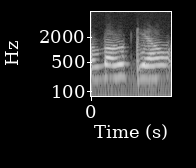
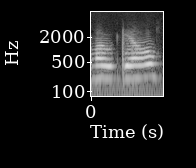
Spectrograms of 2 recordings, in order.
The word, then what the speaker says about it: Lough Gill: Somebody told me that you have to go up near Sligo to Lough Gill and take a boat from Lough Gill. Lough Gill. Lough Gill, yeah.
